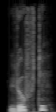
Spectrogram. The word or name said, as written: lufte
